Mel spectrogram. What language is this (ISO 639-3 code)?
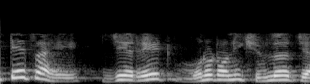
mar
